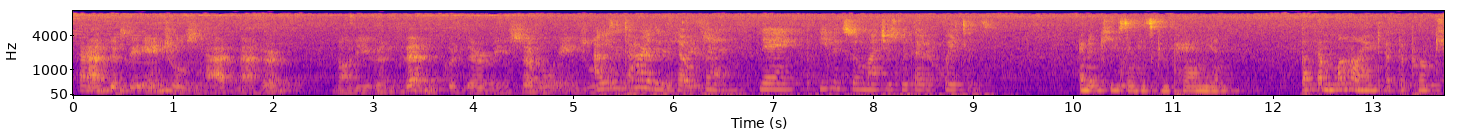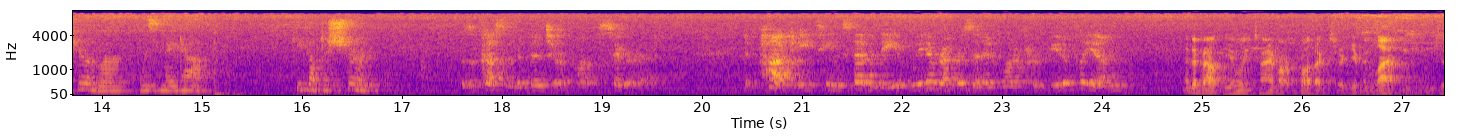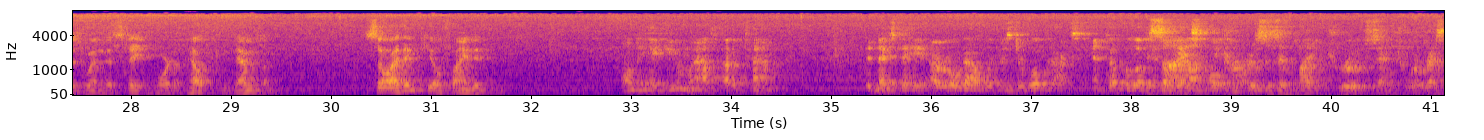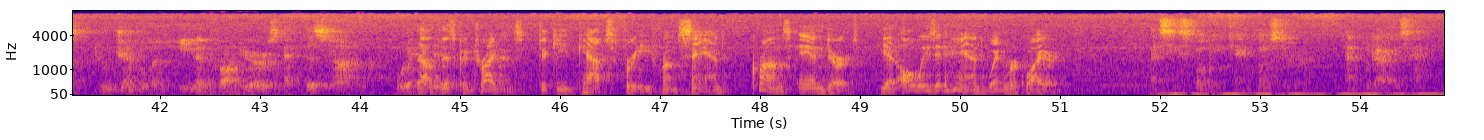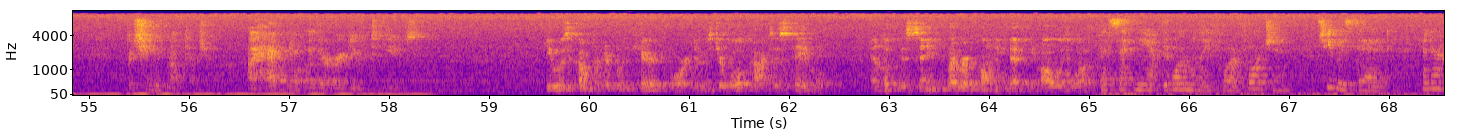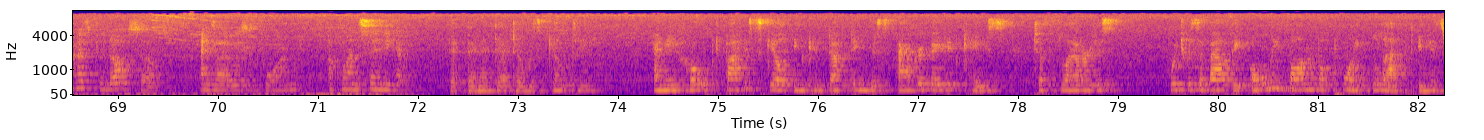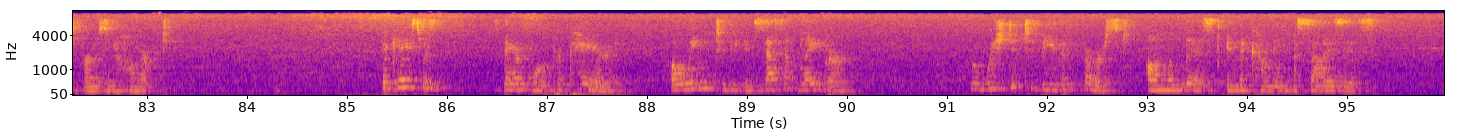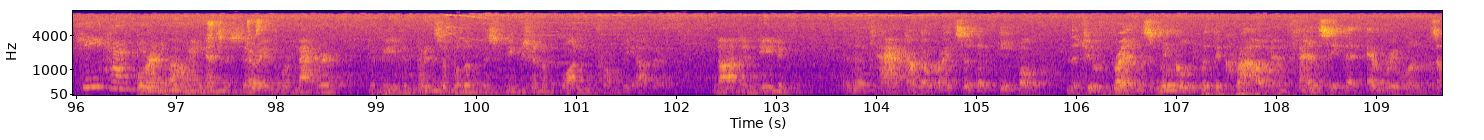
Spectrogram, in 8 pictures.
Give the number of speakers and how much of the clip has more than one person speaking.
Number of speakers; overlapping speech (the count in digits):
9, about 5%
